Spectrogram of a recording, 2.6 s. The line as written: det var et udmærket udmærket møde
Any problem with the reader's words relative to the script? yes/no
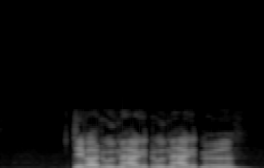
no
